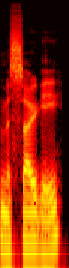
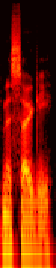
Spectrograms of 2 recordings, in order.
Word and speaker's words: Misogi: I going to say it right is it misogi close okay and that's part of the reason why we've gone for this name is because it's pronounced misogi but if you think Nike Nike Adidas Adidas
